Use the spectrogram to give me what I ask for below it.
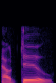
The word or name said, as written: outdo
